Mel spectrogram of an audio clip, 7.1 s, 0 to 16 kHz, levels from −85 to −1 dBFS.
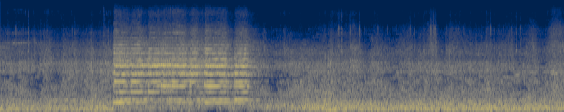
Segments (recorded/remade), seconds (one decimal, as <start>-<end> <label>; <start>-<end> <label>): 0.0-3.7 recorded; 3.7-5.7 remade; 5.7-7.1 recorded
